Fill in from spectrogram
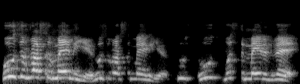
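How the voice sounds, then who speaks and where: High-voiced excitable man on a video call. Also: fast talker. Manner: laughs often, rambling and excitable. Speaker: show host. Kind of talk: casual live video chat. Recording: dull lo-fi video call audio.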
